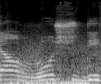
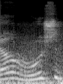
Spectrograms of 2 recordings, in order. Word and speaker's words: الرشد: الی الرشد میں را پر پڑھی جائے گی اور دال کو بالکل بھی لمبا نہیں کرنا, دال زیر دی کیونکہ یہ صرف زیر ہے, کھڑی زیر نہیں ہے, نہ ہی یا مدہ کے ساتھ ہے.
